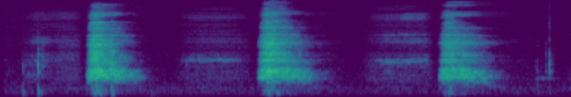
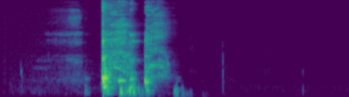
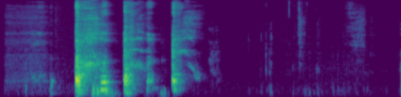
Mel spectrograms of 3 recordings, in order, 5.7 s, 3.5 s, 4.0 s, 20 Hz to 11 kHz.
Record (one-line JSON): {"exhalation_length": "5.7 s", "exhalation_amplitude": 11047, "exhalation_signal_mean_std_ratio": 0.38, "cough_length": "3.5 s", "cough_amplitude": 32768, "cough_signal_mean_std_ratio": 0.22, "three_cough_length": "4.0 s", "three_cough_amplitude": 32768, "three_cough_signal_mean_std_ratio": 0.24, "survey_phase": "beta (2021-08-13 to 2022-03-07)", "age": "18-44", "gender": "Male", "wearing_mask": "No", "symptom_none": true, "smoker_status": "Never smoked", "respiratory_condition_asthma": false, "respiratory_condition_other": false, "recruitment_source": "REACT", "submission_delay": "1 day", "covid_test_result": "Negative", "covid_test_method": "RT-qPCR", "influenza_a_test_result": "Negative", "influenza_b_test_result": "Negative"}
